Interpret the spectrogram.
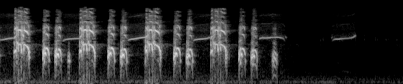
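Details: Grey francolin (teetar) delivering a loud repeated call: rising whistled notes alternating with sharp, harsh, ringing squawks at a steady pace for almost three seconds, ending with two soft, lone rising whistles.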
